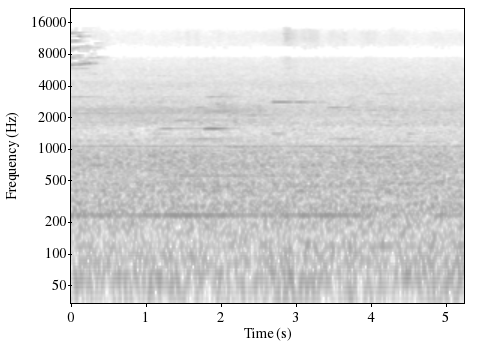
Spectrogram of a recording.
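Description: A Tokaido Shinkansen train standing at the platform, its onboard equipment giving a steady hum over an even rush of station noise.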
